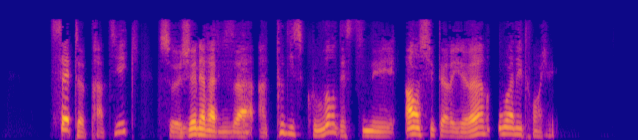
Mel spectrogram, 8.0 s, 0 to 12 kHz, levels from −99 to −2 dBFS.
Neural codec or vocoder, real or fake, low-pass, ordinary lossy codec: codec, 16 kHz, 0.5 kbps, X-Codec, HuBERT features, trained on general audio; fake; 7.2 kHz; MP3, 32 kbps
